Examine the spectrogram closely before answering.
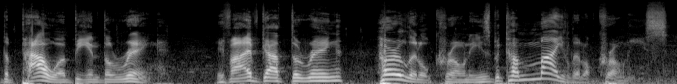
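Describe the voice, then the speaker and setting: A man's voice: medium pitch, sing-song, measured pace, sharp tone, pitched above the performer's own voice. A man doing a venomous scheming crime boss. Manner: hissing, commanding.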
